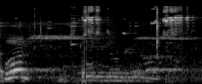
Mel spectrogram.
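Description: Metal climbing hardware, carabiners and gear on harnesses, jangling and clinking as people handle rescue ropes, with sharper clinks about a second in and near the end. Voices talk over it.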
